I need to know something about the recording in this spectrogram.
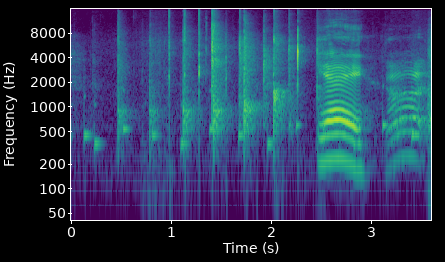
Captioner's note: applause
